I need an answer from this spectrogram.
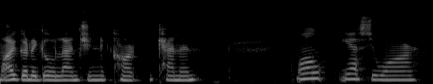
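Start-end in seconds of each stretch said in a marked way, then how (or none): none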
